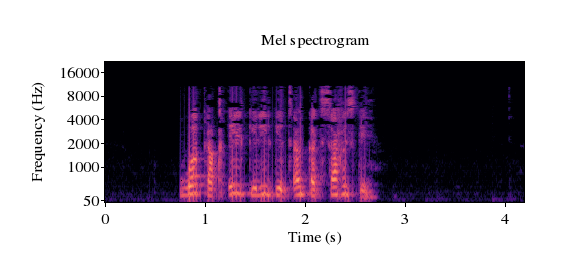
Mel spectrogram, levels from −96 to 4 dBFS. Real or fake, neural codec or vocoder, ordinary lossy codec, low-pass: real; none; MP3, 64 kbps; 10.8 kHz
